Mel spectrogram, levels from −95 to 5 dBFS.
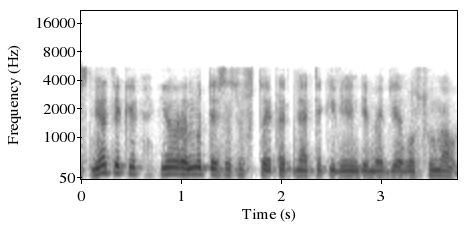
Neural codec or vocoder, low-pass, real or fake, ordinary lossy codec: codec, 16 kHz, 2 kbps, FreqCodec, smaller model; 5.4 kHz; fake; AAC, 48 kbps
